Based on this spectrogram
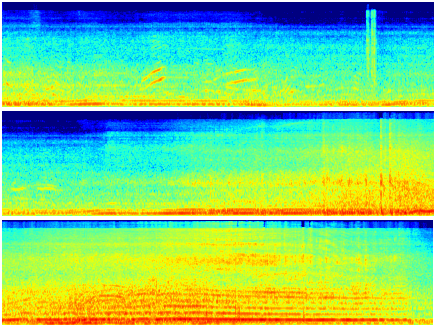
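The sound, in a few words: off-road side-by-side race engine at full throttle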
